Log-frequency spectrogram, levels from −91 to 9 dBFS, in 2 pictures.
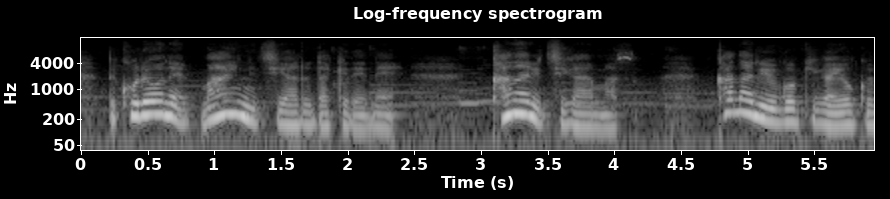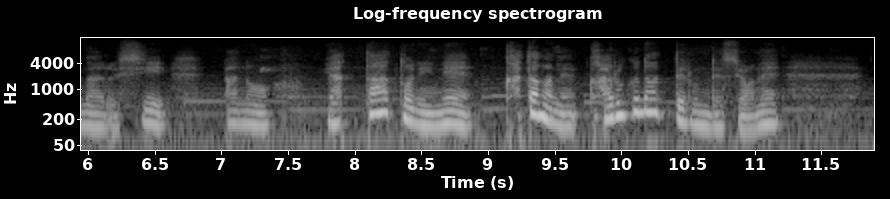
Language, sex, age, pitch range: Japanese, female, 40-59, 150-220 Hz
